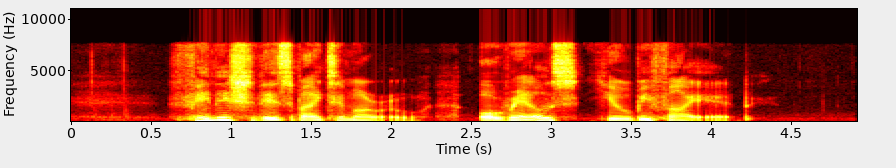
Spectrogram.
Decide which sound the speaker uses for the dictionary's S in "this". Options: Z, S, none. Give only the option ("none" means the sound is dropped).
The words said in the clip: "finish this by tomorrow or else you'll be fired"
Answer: S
